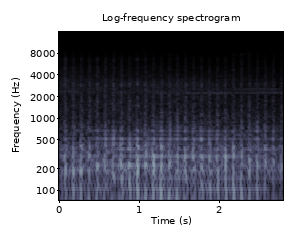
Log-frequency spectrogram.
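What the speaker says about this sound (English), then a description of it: "Oh, we had to pull in the big chopper this time." A big chopper helicopter flies in the Jurassic World Evolution 2 video game. Its rotor gives a fast, steady, close whump that throbs evenly all through.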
